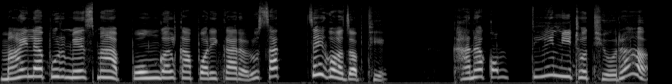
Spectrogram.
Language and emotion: Nepali, happy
